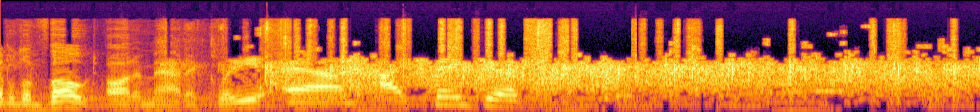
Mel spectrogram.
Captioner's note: applause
